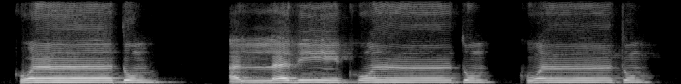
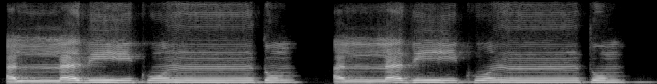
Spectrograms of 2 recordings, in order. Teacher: kenapa Karena di sini ada demung sedangkan dengung keluar dari al-khaisyum yang benar adalah masukkan sebagian kehidung sebagian lagi ke mulut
